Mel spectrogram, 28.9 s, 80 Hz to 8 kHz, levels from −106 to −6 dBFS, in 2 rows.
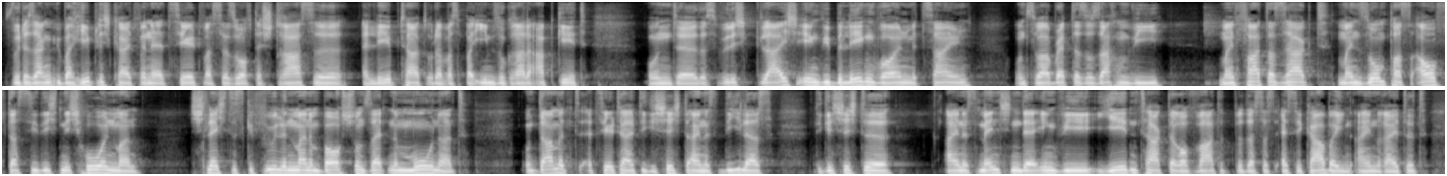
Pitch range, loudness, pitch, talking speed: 105-120 Hz, -19 LUFS, 110 Hz, 180 wpm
